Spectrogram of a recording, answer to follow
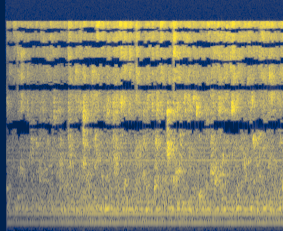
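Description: Steady rush of running, splashing water in an aquarium, over a low steady hum.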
